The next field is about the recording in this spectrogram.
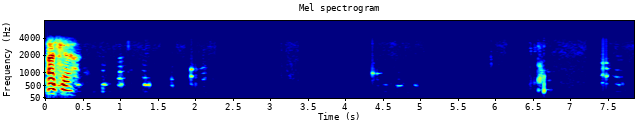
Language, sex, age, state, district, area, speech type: Dogri, female, 45-60, Jammu and Kashmir, Udhampur, rural, conversation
